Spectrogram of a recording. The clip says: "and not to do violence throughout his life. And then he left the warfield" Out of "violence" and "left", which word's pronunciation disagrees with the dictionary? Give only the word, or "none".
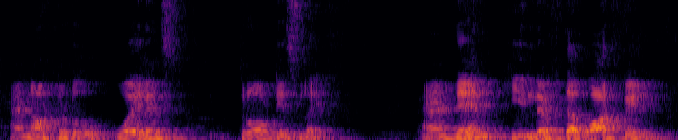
none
